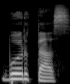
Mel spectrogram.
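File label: "бӧртас", Komi, female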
